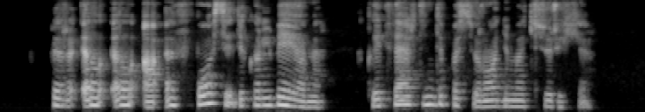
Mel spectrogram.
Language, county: Lithuanian, Utena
